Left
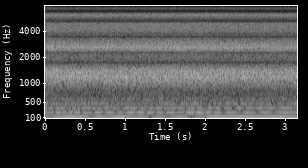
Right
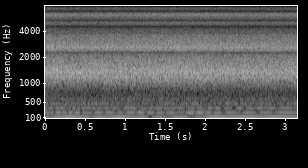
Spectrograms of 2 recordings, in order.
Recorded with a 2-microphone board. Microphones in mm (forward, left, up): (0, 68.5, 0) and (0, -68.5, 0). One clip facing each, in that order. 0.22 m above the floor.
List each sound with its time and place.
0.0 s a drone: 25° left (ahead or behind)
